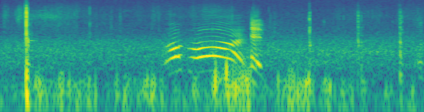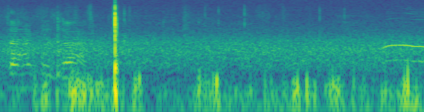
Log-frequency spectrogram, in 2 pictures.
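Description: A soccer ball kicked, a single sharp thud just after the start, followed a little over a second in by a short rising-and-falling vocal cry. Another lone sharp knock comes about four seconds in, against faint open-air hiss.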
